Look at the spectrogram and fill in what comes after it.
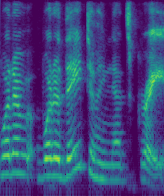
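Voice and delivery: ordinary talk, nothing marked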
